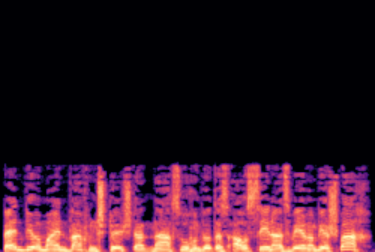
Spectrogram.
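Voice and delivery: very high, insistent character voice; forceful lady. Acted. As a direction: protest sharply against looking weak before the enemy. Lady Mormont objects forcefully.

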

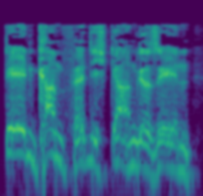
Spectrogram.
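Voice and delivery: boisterous Tormund, mocking and glad; booming wildling chief. A narrator's reading. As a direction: greet him like an old rough friend. Tormund voiced.

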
